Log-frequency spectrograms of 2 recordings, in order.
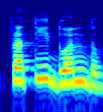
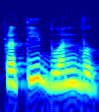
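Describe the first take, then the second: First: प्रतिद्वंद्व ending in "du", no final v; incorrect pronunciation. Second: प्रतिद्वंद्व ending in "dva"; correct pronunciation. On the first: Teacher showing a mistake, प्रतिद्वंद्व missing last v. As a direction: say प्रतिद्वंद्व as prati-dvand. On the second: Teacher correcting the class, प्रतिद्वंद्व with final v. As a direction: say प्रतिद्वंद्व as prati-dvan-dva. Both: Shown as a demonstration. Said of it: "ठीक है".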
